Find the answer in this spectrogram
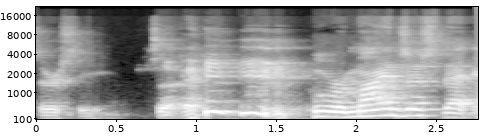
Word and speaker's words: Cersei: I said it right. It sounded like you said Xerxes. No, it's Cersei.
